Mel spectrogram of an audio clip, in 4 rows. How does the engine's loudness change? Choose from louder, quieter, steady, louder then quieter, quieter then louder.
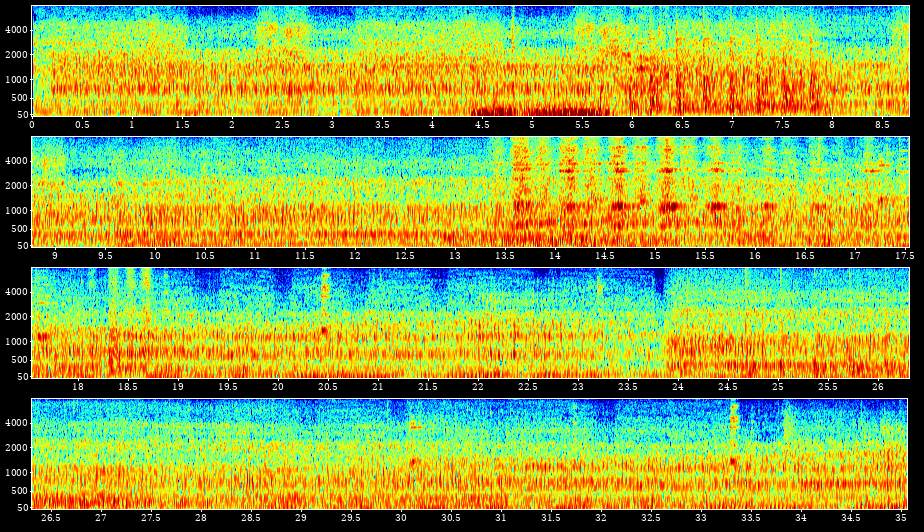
steady.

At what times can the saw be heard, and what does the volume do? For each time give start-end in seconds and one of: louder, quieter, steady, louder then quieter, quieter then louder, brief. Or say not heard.
13.3-18.8 quieter.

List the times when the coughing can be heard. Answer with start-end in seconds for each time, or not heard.
4.3-6.4.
